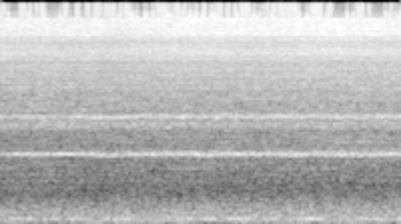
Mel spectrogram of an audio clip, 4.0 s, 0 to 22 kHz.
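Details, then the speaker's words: Walk-in freezer condensing unit compressor under heavy load: loud, strained drone with pulsing low hum and high whine, did not quiet after about 5 minutes, current rose to about 12 amps then shut off. "So after about I'd say 5 minutes of running, it did not quiet down. The current went up to about 12 amps and then the guy shut off"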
